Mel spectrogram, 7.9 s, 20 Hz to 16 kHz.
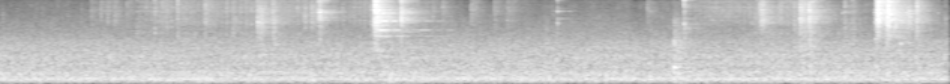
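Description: Chain and derailleurs of a 1974 Schwinn Sprint ten-speed clinking and clattering as the chain is shifted across the sprockets while the cranks turn, a run of sharp metallic shifts with the loudest about three seconds in and near the end. The bike goes through all the gears: the rebuilt drivetrain shifts properly.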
